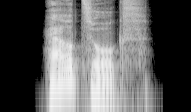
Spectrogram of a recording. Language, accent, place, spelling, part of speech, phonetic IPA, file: German, Germany, Berlin, Herzogs, noun, [ˈhɛʁt͡soːks], De-Herzogs.ogg
- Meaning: genitive singular of Herzog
